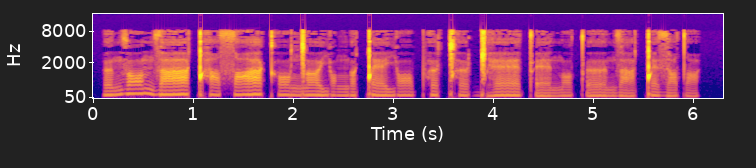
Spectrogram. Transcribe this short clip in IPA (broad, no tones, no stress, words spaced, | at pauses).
ənzɔː nzaːǃʰa sˤaː kʰɔŋ͡ǀʌː jɔŋʌǃɛː jɔːpʰəǀʰəː ɡ͡ǁɛː tʼɛnɔ tʼəː nzaːǃɛzɛtˤɛ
